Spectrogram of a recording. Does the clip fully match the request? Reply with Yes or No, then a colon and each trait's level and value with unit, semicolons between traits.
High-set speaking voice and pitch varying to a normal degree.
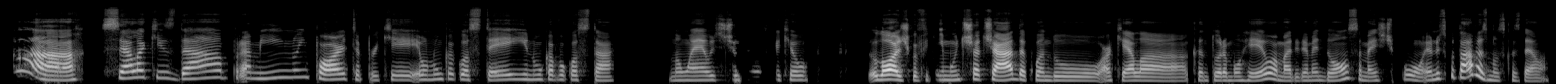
Yes: high, 210 Hz; average, 4.5 semitones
